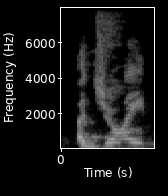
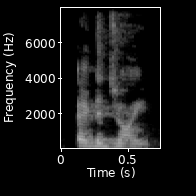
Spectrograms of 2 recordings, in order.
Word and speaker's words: अजॉइन: और देखिए एक दो वर्ड, अगर मैंने कहा ए और जे के बीच में अगर डी आ जाए तो इसे पढ़ा ही नहीं जाता है, तो इसे पढ़ के दिखाइए कैसे पढ़ेंगे, अजॉइन नॉट एडजॉइन।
